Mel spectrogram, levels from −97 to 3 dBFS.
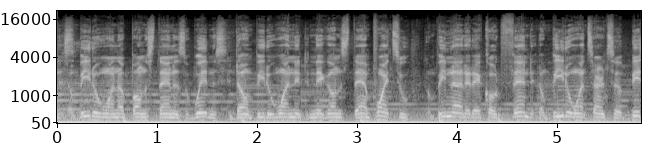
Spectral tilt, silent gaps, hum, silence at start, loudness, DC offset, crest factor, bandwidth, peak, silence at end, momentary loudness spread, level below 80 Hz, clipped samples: -4.5 dB/octave; none; none; 0 s; -15 LUFS; under 0.1%; 12 dB; 15.5 kHz; 0 dBFS; 0 s; 2 LU; -14 dBFS; under 0.1%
